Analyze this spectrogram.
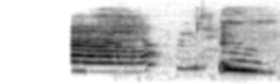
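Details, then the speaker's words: Brief crying of an infant girl in the background of a recorded conversation while her mother talks: a sustained wail, a short whimper, then a falling second cry. "well I was gonna say thank you all you hear the baby crying in the background but thank you all for sharing space with me"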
